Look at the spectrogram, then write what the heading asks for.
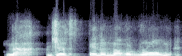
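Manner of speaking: usual speaking voice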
